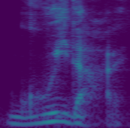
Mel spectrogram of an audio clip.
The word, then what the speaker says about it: guidare: Again, guidare, to drive. Si pronuncia come to go, go, ok?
